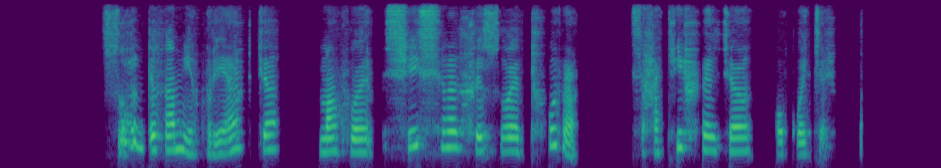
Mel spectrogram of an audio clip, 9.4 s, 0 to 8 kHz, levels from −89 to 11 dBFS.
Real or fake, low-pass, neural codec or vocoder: fake; 7.2 kHz; codec, 44.1 kHz, 1.7 kbps, Pupu-Codec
